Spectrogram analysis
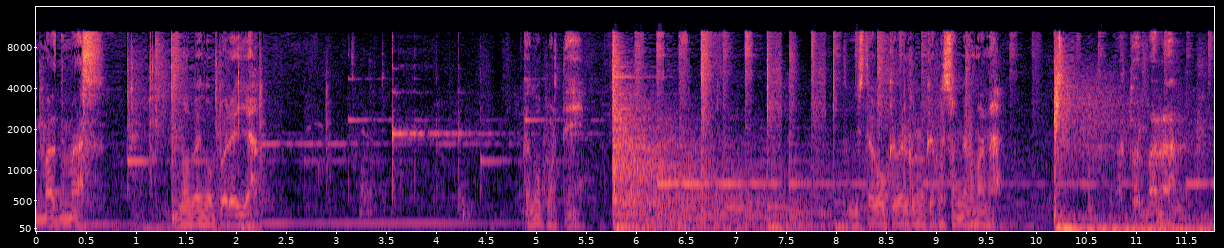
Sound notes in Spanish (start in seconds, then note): none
